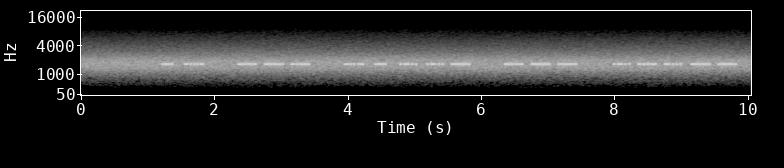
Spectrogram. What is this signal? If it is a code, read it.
Hellschreiber (Feld-Hell, 122.5 baud), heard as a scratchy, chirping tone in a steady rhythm, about 1650 Hz, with radio static and a narrow filter. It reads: IN DER MITTE DES TALES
